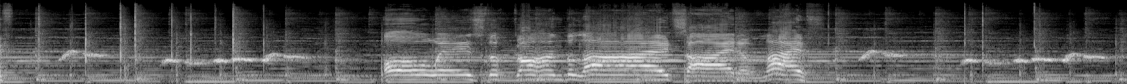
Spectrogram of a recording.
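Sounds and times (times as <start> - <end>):
person whistling a bouncy melody: 0.0 - 3.4, 7.7 - 11.2
musical backing: 0.0 - 11.2
sharp percussive taps: 0.4 - 4.0
speech: 3.8 - 8.2.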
